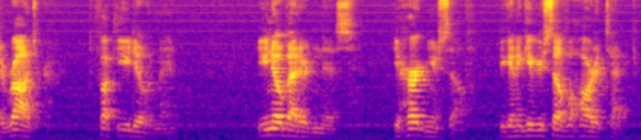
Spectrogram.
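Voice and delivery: low, soft self-reproach; negative self-talk. Shown as a demonstration. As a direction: scold yourself quietly in the mirror. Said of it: "what I mean by negatively influencing yourself".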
